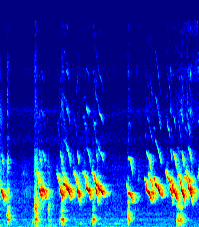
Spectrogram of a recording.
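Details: Shrill descending peeps from two-day-old Shamo chicks come in short clustered bursts separated by brief pauses, each note a quick high whistle sliding downward.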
